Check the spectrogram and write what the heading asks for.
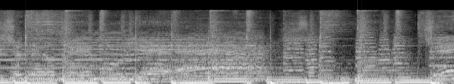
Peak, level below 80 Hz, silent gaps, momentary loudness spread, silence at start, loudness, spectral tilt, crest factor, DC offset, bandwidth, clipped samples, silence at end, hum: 0 dBFS; -12 dBFS; none; 2 LU; 0 s; -10 LUFS; -5 dB/octave; 8 dB; under 0.1%; 14 kHz; under 0.1%; 0 s; none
